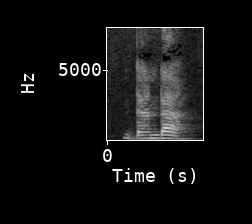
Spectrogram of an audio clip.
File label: Santali waist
